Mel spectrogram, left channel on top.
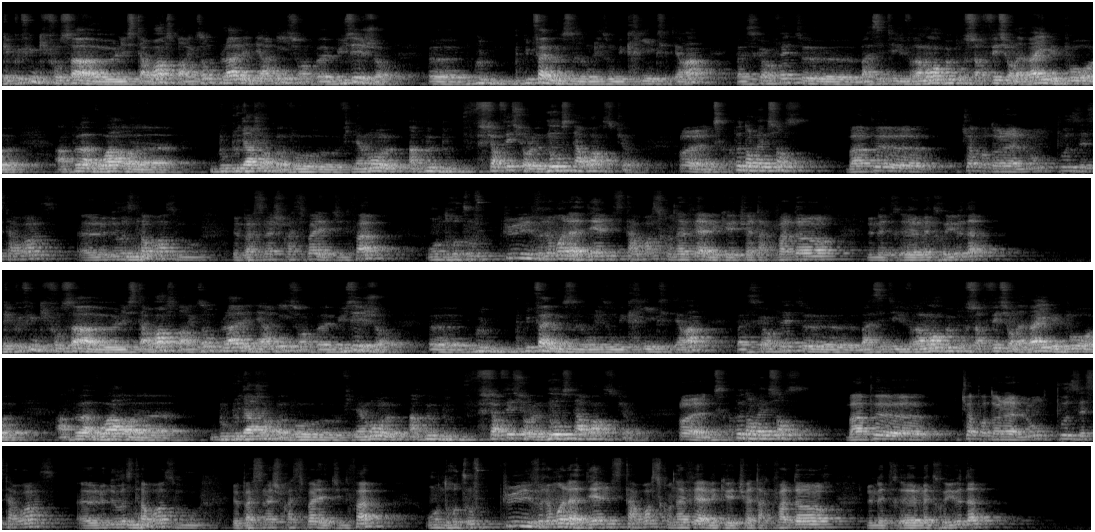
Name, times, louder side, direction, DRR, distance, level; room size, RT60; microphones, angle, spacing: voice 1, 0.0-3.9 4.3-7.0 7.3-11.1 11.4-12.6 13.0-17.2 17.9-18.8 23.0-23.3, equal, 55° left, -2 dB, 0.9 m, -22 dB
voice 2, 17.7-18.0 19.3-20.2 20.5-22.2 22.6-23.8 24.1-25.6 26.1-31.5, right 2 dB, 50° right, 1 dB, 0.5 m, -26 dB
2.7 x 2.4 x 2.7 m, 0.77 s
head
